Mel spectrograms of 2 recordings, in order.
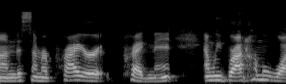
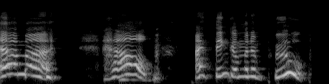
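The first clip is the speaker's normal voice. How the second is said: sudden, very high cry out; 13 semitones higher, 3 dB louder than usual. Recalling sudden labor pain in bed, calling to Emma: retelling a yell for help. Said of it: "I just yelled out".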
